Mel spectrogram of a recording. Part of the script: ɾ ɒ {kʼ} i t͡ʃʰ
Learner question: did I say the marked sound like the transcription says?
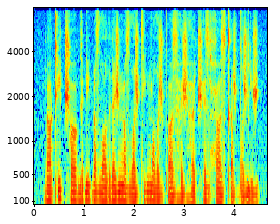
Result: yes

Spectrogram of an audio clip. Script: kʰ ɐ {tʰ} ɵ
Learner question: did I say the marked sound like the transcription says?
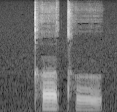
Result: yes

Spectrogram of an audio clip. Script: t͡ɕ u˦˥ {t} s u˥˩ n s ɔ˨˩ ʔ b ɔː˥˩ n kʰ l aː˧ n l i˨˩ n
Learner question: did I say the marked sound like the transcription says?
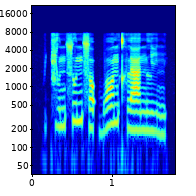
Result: no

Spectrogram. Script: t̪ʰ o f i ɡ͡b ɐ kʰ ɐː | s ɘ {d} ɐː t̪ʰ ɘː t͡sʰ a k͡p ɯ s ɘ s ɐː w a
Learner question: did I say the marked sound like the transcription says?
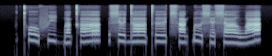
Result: yes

